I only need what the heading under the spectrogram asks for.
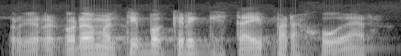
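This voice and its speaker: A man hosting a show, retelling anime episodes in an animated, profane, casual way. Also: lowish voice, rapid-fire. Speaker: radio show host. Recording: tinny phone-like line.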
